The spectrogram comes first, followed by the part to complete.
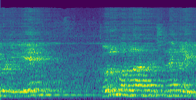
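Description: A man's voice over a microphone and loudspeakers, speaking in drawn-out phrases with some tones held steady, pausing briefly a little past the middle.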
